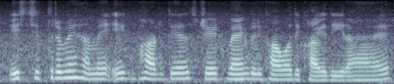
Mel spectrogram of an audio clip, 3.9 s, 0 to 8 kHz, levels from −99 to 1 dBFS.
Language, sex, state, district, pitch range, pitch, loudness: Hindi, female, Uttar Pradesh, Lalitpur, 170-200 Hz, 190 Hz, -17 LUFS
